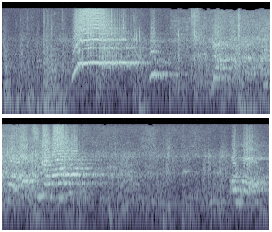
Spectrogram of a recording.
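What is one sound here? A young woman shouts excitedly.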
